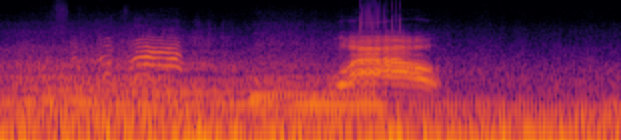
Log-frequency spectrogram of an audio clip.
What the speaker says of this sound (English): I have never heard a Porsche sound like this,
